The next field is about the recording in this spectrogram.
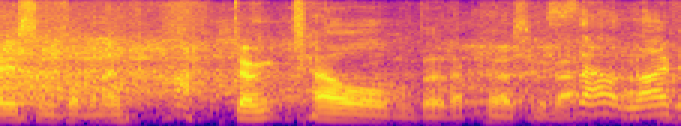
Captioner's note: laughter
